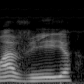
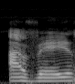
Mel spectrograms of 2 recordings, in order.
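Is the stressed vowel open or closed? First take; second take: closed; open. First: The stressed vowel is a closed e sound. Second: The stressed vowel is an open e sound. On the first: It means oats. "som fechado" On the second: It would mean the old woman. "som aberto"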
